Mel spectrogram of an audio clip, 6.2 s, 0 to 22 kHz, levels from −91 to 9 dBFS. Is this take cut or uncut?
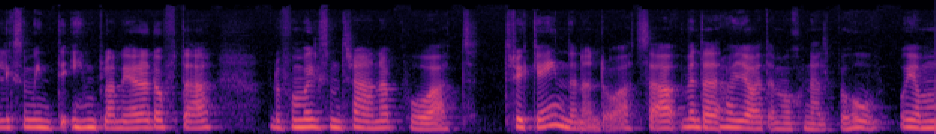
cut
